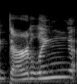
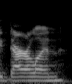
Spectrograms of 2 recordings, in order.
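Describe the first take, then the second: First: "darling" said higher with a questioning rise; the higher, rising "darling"; first darling. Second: "darling" said lower and settled; the lower, grounded "darling"; second darling. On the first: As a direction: lift "darling" up and let it rise at the end. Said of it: "Do you say". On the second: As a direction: drop "darling" down low and even. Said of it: "or do you say". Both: Shown as a demonstration.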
